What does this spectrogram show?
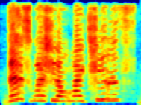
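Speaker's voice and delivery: high, emphatic punchline delivery; high-pitched realization. Acted. Host spelling out her discovery to viewers, high-pitched. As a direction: exclaim it in a high, incredulous pitch.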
